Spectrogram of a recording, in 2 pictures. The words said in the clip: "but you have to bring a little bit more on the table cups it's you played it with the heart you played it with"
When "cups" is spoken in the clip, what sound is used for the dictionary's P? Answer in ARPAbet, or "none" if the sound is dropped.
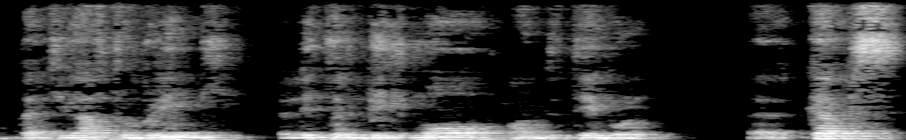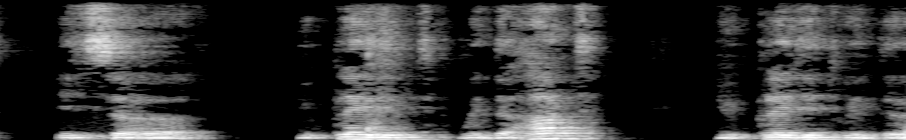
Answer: P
